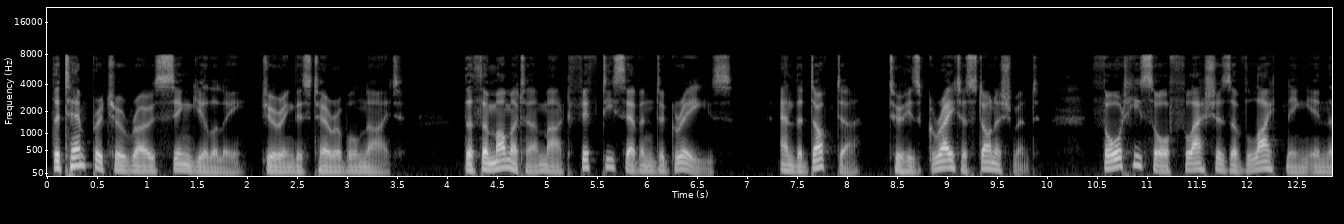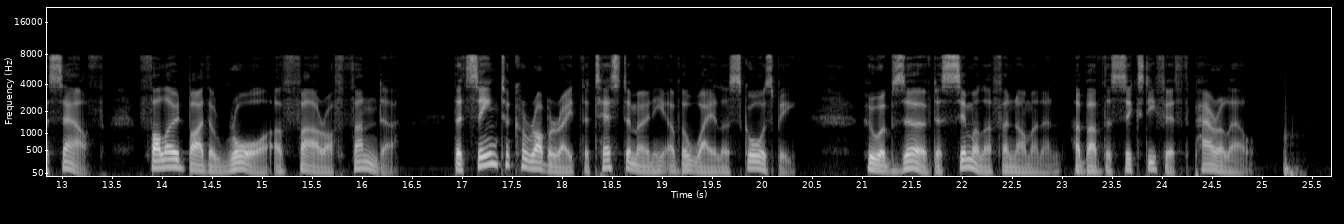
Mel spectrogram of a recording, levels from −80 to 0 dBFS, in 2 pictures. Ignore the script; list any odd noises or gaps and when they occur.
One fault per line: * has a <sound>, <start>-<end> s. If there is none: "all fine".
* has a thud, 25.2-25.5 s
